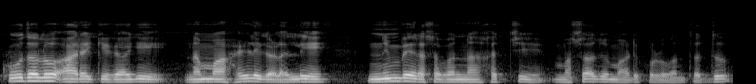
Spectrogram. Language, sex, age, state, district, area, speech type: Kannada, male, 45-60, Karnataka, Davanagere, rural, spontaneous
